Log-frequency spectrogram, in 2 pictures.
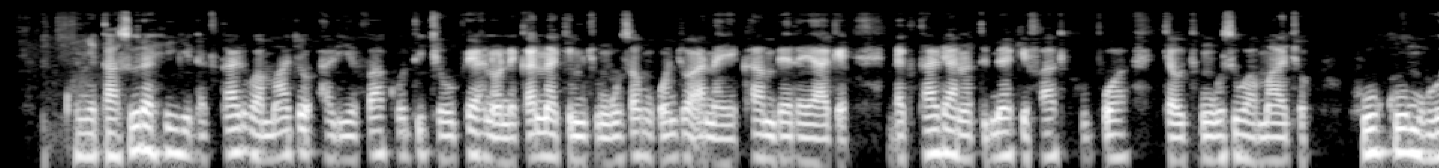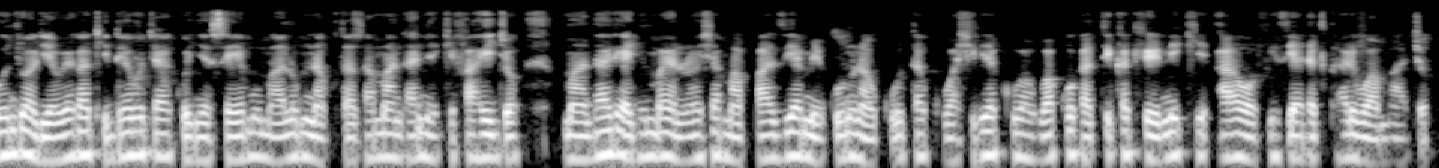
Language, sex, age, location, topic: Swahili, male, 18-24, Kisumu, health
